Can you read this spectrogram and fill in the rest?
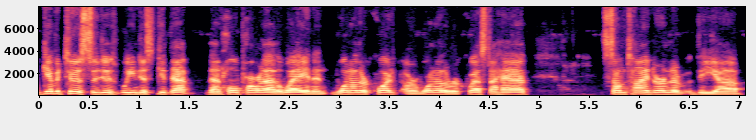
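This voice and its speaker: A man's voice: fairly high pitch, no room sound. A man with a Mid-Atlantic Delmarva accent hosting a casual firefighter webcast, chatty with lots of uh and um. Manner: chatty, many fillers. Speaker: webcast host.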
